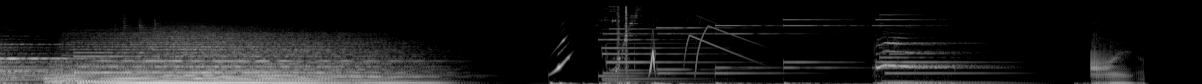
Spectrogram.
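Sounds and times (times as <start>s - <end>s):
springy cartoon sound effects: 5.5s - 7.9s.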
